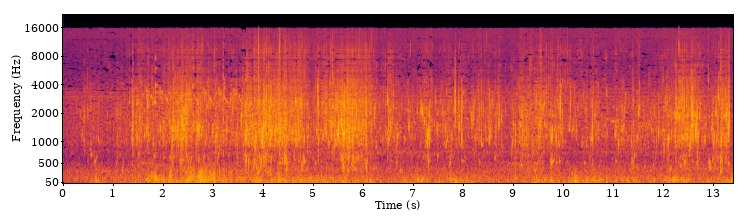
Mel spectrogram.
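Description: Shallow water splashing and sloshing as something moves through it, a dense crackle of small splashes that swells louder around four to six seconds in and again near the end.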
